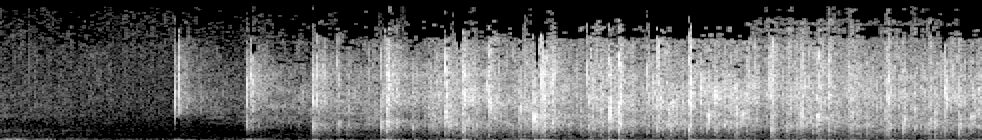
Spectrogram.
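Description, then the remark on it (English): A crowd breaks into applause, starting with a few scattered claps and swelling into steady, dense clapping that carries on to the end, with no voices over it. “And see, that wasn't to get an applause for what we did.”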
